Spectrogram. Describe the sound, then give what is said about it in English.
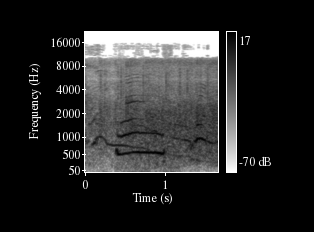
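A burst of applause, steady dense clapping with what sounds like whistles or cheers rising over it, fairly loud and continuous for the whole moment. “Please give pause and applause to Geralynn Cada.”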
